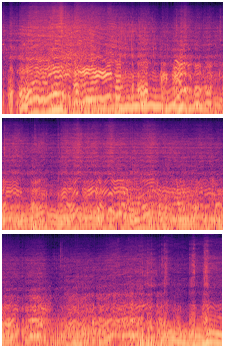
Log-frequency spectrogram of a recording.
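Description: Enduro motorcycle engine running, its revs rising and falling unevenly.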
